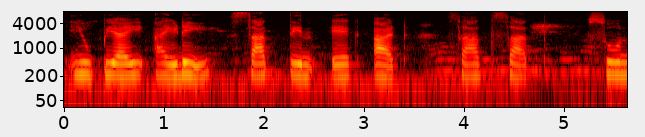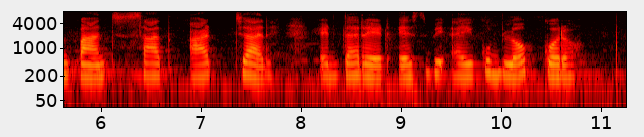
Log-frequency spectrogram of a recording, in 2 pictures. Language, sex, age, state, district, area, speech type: Odia, female, 18-30, Odisha, Mayurbhanj, rural, read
